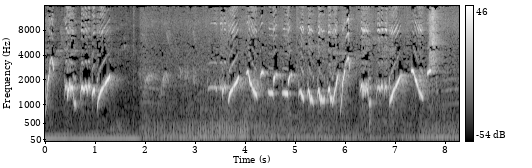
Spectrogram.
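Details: Wild-caught, untrained white-rumped shama singing a rapid run of varied whistled phrases, with rising and falling slurred notes between short pauses, after two seconds of low hum at the start.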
